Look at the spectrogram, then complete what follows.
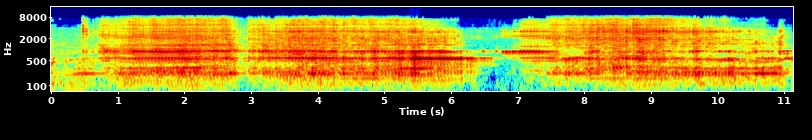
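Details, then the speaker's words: Second turn of a bowl blank on the lathe: faint steady tick about four times a second over the lathe hum, from a loose, soft bark/void section slapping each revolution that is about to come out. "There it is. You hear the tick, tick, tick, ticking away. Yep, there it is. It wants to come out. It's loose."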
